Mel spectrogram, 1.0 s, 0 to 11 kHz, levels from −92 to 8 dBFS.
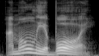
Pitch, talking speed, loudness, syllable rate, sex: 140 Hz, 240 wpm, -16 LUFS, 5.9 syllables/s, male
